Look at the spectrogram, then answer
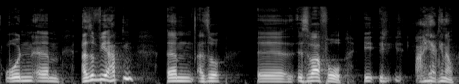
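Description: A man in his forties, a podcast co-host, telling a long casual story in a rambling, halting way full of fillers and restarts. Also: a little high, mellow, husky.

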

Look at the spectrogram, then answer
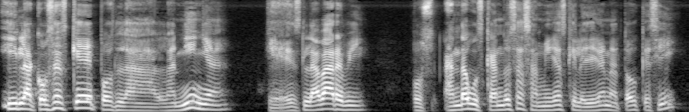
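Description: A man with a Mexican Spanish accent, a guest in a casual interview, talking in slangy, animated bursts and acting out voices as he tells stories. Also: medium pitch, moderate pace.

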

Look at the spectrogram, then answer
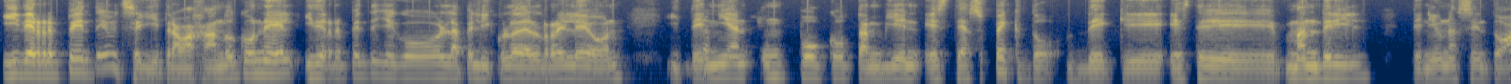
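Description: A middle-aged man, a voice actor telling stories in an interview, animated and full of sound-effect interjections. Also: mid-range voice, no echo, studio quality. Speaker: voice actor guest. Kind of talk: casual interview storytelling.

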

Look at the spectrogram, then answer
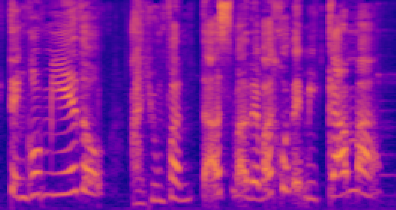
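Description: A woman's voice: big pitch swings, takes it slowly, faint music behind, full character voice. A woman doing a frightened little toad. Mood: fearful. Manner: anxious, pleading, high and strained. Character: timid, fearful male toad.

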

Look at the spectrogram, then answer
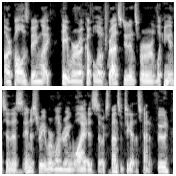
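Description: A young man, a startup founder from Ukraine raised in the US, calmly telling his story in an interview. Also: fairly low pitch, fast talker. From Ukraine, raised in Kansas and Massachusetts. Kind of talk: casual interview answers.

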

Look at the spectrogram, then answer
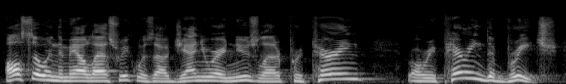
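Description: Higher-voiced, mellow preaching man. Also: animated, normal speed. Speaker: religious program host and preacher. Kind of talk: informal presenting and preaching to viewers.

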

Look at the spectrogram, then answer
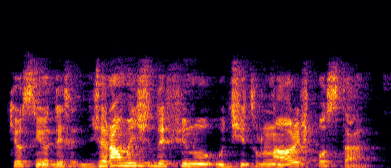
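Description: A man in his thirties from Brazil, a podcast host chatting casually in a relaxed way and laughing often. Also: medium pitch, fast talker, slight background noise. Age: 30s. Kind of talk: casual chat. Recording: roomy, dull lo-fi sound.

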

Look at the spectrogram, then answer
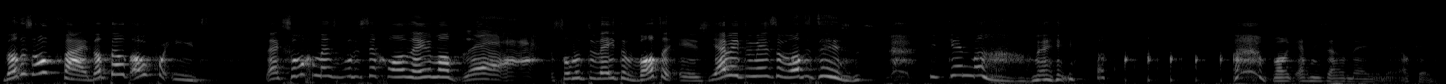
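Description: Bright, lively woman vlogger. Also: sits high, measured pace. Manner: playful, laughs often, asks the listener questions. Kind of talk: casual motivational monologue.

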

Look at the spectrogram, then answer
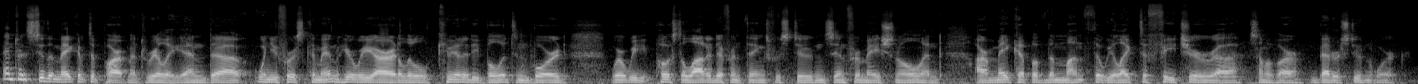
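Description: Low-voiced man explaining, over hallway noise. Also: fairly even intonation, a little fast, a little mellow. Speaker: makeup department head, interview guest. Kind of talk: casual interview explanation. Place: indoor school hallway.

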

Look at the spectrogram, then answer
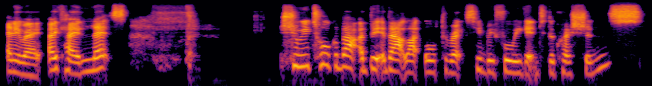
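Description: A woman's voice: medium pitch, moderate pace, pauses often, bright, forceful tone, no echo. A young woman hosting a podcast, chatting casually with frequent fillers and light laughs. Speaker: podcast host. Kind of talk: casual conversational podcast chat.

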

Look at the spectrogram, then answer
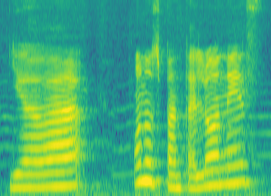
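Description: A young woman with a Mexican accent telling a personal story in a casual way, often dropping into soft, near-whispered asides. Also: fairly high pitch, measured pace, faint music behind.

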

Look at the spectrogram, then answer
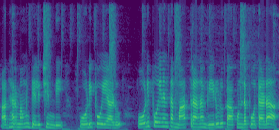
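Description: A woman's voice: mid-range voice, steady tone, normal speed, narrow, tinny audio, lightly acted. A woman voicing a righteous elder king who rebukes his brother and mourns the fallen, in an earnest tone, with faint music behind. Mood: rebuking. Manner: scolding then lamenting, earnest.

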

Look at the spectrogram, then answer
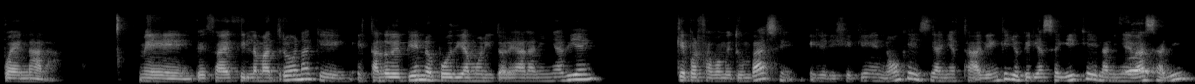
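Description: A woman with a Spain Spanish accent tells a personal story to an interviewer. Her voice sits a little low, and her telling is intense and emotional, close to the surface throughout. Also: brisk, dark tone. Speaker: interview guest.

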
